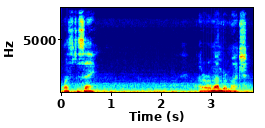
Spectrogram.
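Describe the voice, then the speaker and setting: A man playing a weary, guarded former assassin in a confessional audio roleplay, murmuring haltingly with a gravelly, breathy voice. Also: deep voice, very animated, background noise, exaggerated voice. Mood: bitter, weary. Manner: halting, hesitant, self-doubting, trailing pauses.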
